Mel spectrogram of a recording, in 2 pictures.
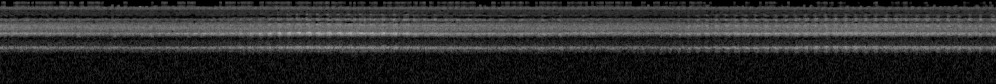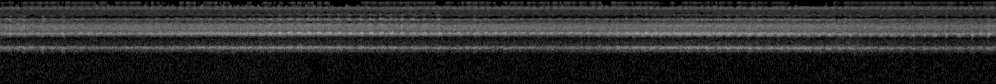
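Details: Evening cicadas in Okutama's cedar forests near mountain streams, Tokyo, Japan, singing at dusk or dawn; a high, steady chorus swelling into pulsed phrases roughly every ten seconds.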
